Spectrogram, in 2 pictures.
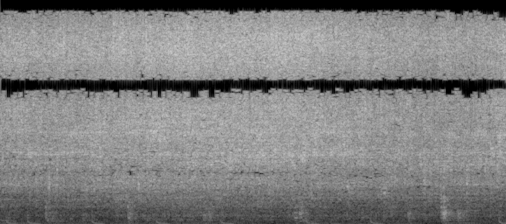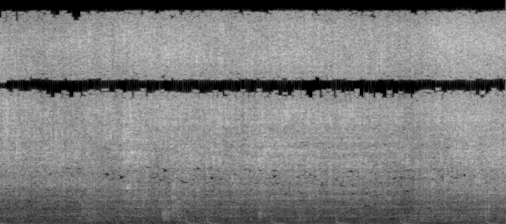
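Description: Pointed gourd (potol) halves frying in hot oil in a non-stick kadai: a steady sizzle, with scattered light clicks and scrapes of a slotted spatula against the pan as the pieces are lifted out.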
